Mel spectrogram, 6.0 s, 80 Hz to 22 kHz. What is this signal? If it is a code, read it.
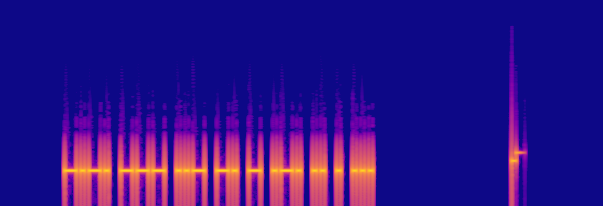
Morse code, heard as a keyed tone, about 29 wpm, 700 Hz. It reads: COUNTRIES
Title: ES:S Suffix - Top 100 Words with Base Words 30wpm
